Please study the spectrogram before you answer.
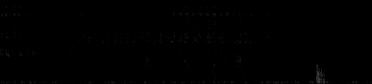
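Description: A green felt-tip marker held in the fingers rubs back and forth across the thin paper page of an open coloring book lying flat on a glass table, colouring in. A steady, bright, scratchy rubbing runs for most of the clip, then stops, followed by one soft, short tap.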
